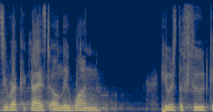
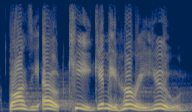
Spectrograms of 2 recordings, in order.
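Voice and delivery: higher, louder insistent signing; urgent bonobo; 6 semitones higher, 4 dB louder, slower than usual. A narrator's reading. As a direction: punch out each word as an urgent demand. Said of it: "repeated her assertions in ever more urgent motions".

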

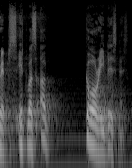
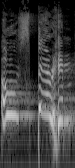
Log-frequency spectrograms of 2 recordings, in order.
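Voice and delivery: much higher, louder, slow begging; desperate pleading; 8 dB louder, slower than usual. A narrator's reading. Wife begs her husband to spare Simon, pleading. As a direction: cry out for mercy. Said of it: "Jeanne-Marie implored".

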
